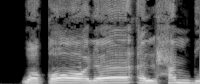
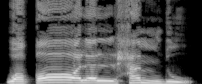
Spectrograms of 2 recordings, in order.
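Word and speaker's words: وقالا الحمد: بعض الناس يقول وقال الحمد لله، وهذا خطأ، لأن ألف وقال ساكنة، وهمزة الوصل في كلمة الحمد ساكنة، والقواعد اللغوية تقول بحذف هذه السواكن، يعني ننطق اللام في كلمة وقال بعدها لام كلمة الحمد، فنقول وقال الحمد.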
